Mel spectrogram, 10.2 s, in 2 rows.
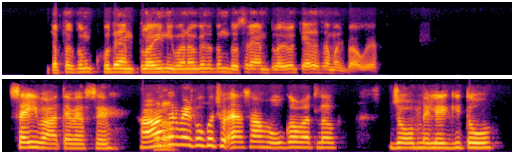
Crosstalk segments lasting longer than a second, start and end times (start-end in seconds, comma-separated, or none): none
